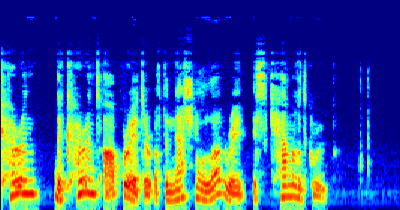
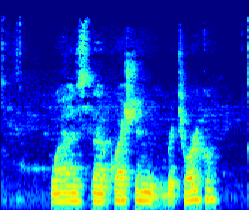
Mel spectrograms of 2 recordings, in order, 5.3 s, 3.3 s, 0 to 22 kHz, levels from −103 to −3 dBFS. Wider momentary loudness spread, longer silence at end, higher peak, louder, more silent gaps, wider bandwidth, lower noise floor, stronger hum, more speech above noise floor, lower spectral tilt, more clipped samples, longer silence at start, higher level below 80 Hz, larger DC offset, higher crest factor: first, 12 LU vs 8 LU; first, 1 s vs 0.4 s; first, -2 dBFS vs -22 dBFS; first, -18 LUFS vs -37 LUFS; neither; second, 9.2 kHz vs 16 kHz; second, -59 dBFS vs -67 dBFS; neither; first, 41 dB vs 31 dB; about the same, -6.5 dB/octave vs -6 dB/octave; neither; about the same, 0 s vs 0.05 s; first, -58 dBFS vs -68 dBFS; neither; about the same, 16 dB vs 16 dB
